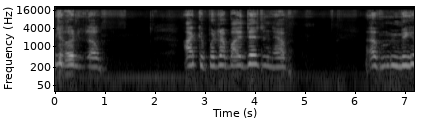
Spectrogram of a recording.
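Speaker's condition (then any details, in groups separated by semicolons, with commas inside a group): Traumatic brain injury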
